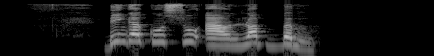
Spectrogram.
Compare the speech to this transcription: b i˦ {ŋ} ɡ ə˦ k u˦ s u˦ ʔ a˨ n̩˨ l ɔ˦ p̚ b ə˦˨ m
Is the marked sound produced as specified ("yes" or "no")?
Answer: yes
